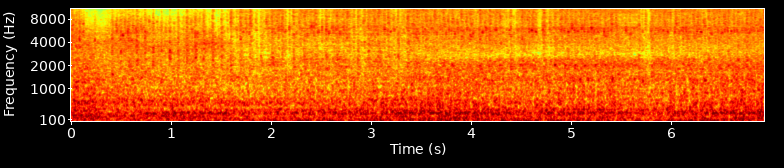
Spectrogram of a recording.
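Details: Classic Chevy ramp truck V8, after a shorted wire that had killed the coil module: big V8 settles into a steady, even idle with no misses, knocks or stumbles under road noise; sounds healthy.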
